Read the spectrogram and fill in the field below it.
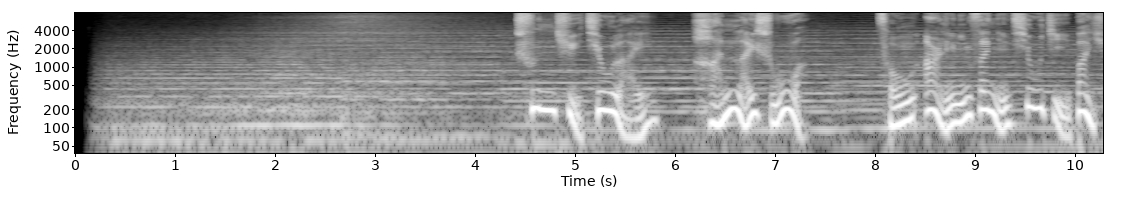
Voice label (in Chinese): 男 专题 学校宣传类专题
